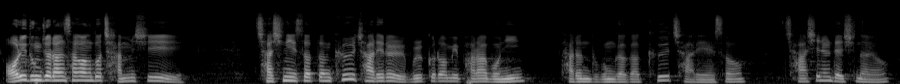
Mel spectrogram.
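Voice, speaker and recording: A male pastor preaching a sermon in church, swinging from loud emphasis to hushed near-whispers and asking questions that he answers himself. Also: on the high side, normal speed, smooth.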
